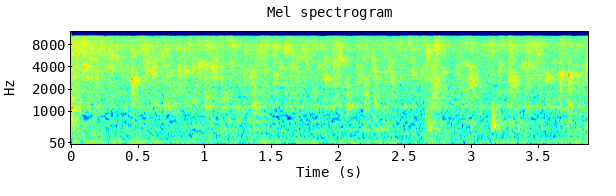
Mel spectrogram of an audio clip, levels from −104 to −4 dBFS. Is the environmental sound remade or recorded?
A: recorded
